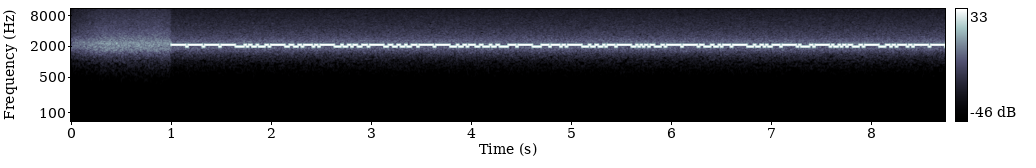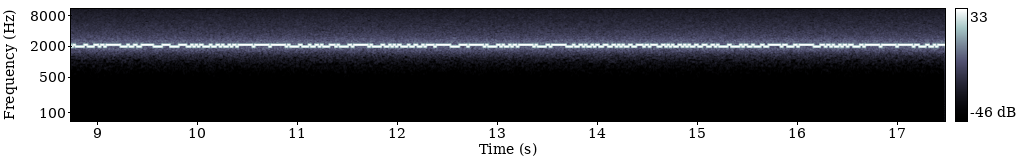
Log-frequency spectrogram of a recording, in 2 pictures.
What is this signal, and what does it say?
RTTY (45.45 baud, 170 Hz shift), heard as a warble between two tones, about 2050 Hz centre. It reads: IK WIL U OOK GRAAG BEDANKEN VOOR DE ZEER GOEDE DISCUSSIE …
